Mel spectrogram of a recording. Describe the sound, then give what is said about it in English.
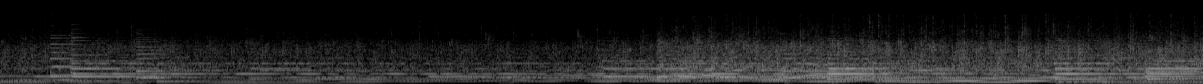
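A church audience claps hands at an evening church service in a dense, continuous patter that swells after the midpoint, mixed with sustained musical chords throughout; no one speaks. “It's good to clap your hands.”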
